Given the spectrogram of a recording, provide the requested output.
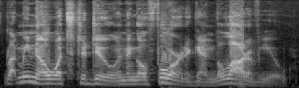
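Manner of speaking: firm, loud command; officer taking charge; sharp order. A narrator's reading. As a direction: order the men away sharply.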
